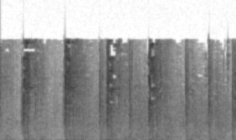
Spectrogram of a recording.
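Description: AK rifle fire in the Fortnite video game, several bursts of close, loud shots in a rapid, uneven rhythm over a steady noisy game background.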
